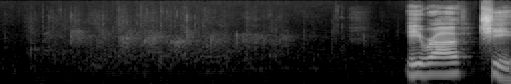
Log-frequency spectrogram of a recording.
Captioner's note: audience applauding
